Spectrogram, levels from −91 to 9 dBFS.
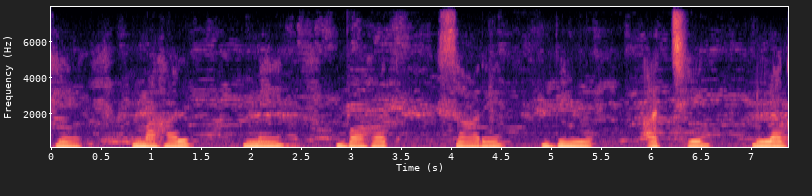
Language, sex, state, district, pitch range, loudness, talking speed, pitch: Hindi, female, Madhya Pradesh, Dhar, 215-235 Hz, -17 LUFS, 75 wpm, 220 Hz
